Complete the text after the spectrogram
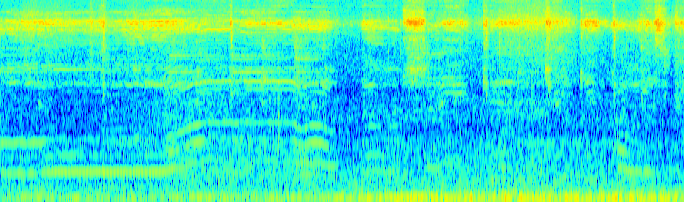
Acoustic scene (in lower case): car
